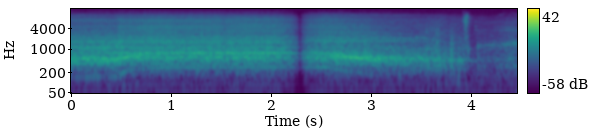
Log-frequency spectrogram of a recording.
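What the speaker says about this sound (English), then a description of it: "what you can use is a hairdryer, just to soften the ends of these particular pipes" A hair dryer blows hot air onto plastic water pipe ends to soften them, a loud, close, steady whirring hum that briefly cuts out midway, then resumes with faint handling noises near the end.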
